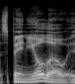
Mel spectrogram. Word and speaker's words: Spagnuolo: And then really interesting thoughts from Rafael Barlow on Matteo Spagnuolo, And I pronounced his last name wrong last week, so I apologize for that. Spaniolo is how you say his last name.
